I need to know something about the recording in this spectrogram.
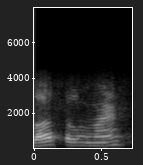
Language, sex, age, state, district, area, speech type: Tamil, female, 45-60, Tamil Nadu, Virudhunagar, rural, conversation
